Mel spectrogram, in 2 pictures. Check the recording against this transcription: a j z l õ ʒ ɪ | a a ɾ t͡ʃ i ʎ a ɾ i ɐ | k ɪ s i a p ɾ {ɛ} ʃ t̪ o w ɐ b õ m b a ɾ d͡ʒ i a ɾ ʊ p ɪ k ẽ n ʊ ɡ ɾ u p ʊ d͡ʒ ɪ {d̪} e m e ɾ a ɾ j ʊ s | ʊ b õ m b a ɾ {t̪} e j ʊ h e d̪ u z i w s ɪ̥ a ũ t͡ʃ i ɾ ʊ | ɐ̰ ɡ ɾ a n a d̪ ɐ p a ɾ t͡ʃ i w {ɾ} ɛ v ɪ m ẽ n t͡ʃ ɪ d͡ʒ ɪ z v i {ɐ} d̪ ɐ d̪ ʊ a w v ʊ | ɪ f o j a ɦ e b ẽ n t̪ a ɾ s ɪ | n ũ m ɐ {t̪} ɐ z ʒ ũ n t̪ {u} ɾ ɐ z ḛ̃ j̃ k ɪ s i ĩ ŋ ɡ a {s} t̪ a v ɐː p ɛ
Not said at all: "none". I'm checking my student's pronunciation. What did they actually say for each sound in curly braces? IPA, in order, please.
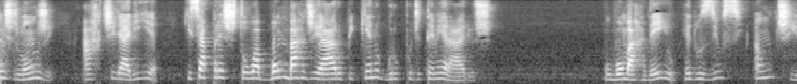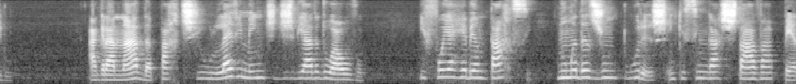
e, t̪, d̪, l, a, d̪, u, ʃ

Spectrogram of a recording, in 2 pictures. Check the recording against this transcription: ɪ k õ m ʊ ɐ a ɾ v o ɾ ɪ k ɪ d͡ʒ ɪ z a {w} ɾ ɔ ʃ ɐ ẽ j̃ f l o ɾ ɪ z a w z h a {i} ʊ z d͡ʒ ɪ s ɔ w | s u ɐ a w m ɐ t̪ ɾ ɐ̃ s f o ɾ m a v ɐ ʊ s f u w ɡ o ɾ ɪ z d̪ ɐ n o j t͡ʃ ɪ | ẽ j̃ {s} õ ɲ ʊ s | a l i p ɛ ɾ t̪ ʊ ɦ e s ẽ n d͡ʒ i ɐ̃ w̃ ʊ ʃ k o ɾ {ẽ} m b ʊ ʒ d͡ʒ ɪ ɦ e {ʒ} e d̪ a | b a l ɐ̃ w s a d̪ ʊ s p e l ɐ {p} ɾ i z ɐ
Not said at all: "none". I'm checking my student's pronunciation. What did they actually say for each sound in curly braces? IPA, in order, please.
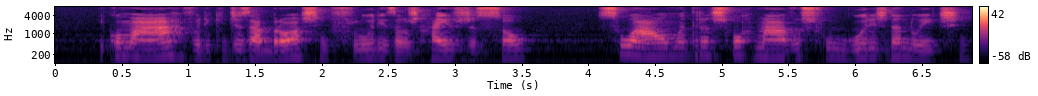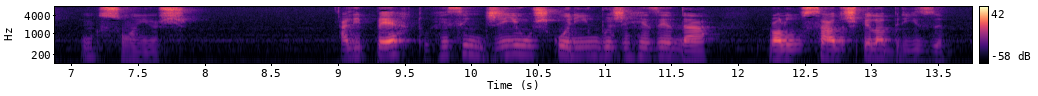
b, j, s, ĩ, z, b

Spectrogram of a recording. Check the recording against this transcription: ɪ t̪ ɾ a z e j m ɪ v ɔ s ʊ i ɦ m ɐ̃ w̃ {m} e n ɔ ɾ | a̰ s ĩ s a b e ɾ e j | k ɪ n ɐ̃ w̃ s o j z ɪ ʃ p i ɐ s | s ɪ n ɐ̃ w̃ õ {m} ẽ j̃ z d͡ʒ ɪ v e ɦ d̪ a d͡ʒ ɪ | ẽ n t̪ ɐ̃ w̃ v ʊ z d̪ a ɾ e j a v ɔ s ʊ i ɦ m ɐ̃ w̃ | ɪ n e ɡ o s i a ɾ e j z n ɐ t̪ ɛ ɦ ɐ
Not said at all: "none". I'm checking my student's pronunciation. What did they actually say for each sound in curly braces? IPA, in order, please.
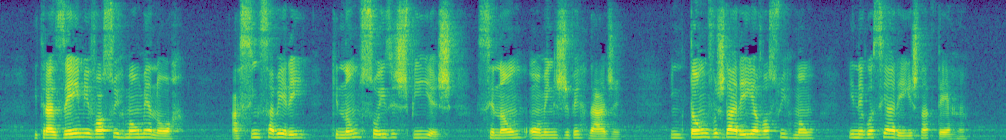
m, m

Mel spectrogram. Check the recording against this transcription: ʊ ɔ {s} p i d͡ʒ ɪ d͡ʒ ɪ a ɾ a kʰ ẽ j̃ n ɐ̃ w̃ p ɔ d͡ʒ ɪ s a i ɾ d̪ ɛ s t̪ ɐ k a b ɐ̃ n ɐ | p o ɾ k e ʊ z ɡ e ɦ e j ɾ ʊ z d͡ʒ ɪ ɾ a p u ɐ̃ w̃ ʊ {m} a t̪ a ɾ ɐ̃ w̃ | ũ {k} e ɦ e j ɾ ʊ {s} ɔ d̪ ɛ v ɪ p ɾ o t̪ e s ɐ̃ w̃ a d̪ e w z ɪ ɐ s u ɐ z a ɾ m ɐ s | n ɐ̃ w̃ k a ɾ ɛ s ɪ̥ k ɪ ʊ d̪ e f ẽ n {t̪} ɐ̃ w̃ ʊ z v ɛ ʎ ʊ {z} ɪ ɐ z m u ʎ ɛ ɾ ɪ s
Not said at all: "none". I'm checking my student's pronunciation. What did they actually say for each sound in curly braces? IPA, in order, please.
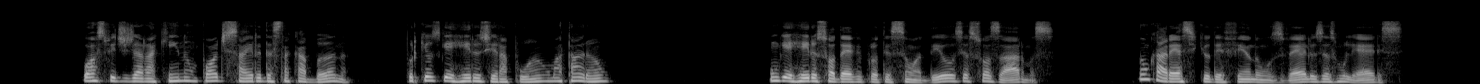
s, m, ɡ, s, d̪, z

